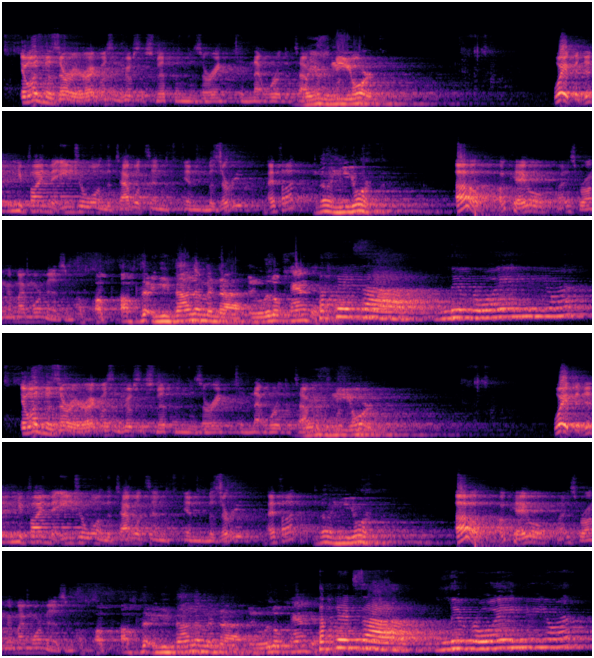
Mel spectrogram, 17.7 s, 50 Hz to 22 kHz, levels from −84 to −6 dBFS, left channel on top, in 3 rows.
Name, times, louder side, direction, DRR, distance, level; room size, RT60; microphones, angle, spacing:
voice 1, 0.2-3.2 3.5-3.6 5.5-8.9 10.4-12.5, equal, 5° left, 4 dB, 0.5 m, -32 dB
voice 2, 2.9-3.8 9.0-9.6 12.5-15.0, left 3 dB, 80° left, 10 dB, 0.7 m, -30 dB
voice 3, 15.0-17.5, right 2 dB, 55° right, 1 dB, 1.5 m, -27 dB
10.0 x 9.5 x 5.8 m, 2.1 s
head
